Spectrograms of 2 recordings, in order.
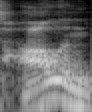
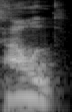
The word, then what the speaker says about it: Haaland: How about this Haaland guy?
